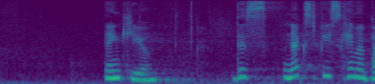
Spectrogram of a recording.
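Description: A young woman sings with vibrato in a large echoing hall.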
